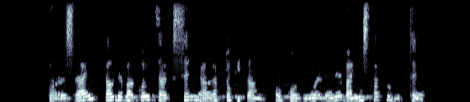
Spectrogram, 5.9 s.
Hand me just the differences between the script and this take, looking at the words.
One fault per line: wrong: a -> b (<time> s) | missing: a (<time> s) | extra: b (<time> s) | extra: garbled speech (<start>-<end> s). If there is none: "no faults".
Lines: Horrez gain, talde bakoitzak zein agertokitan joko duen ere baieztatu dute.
no faults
